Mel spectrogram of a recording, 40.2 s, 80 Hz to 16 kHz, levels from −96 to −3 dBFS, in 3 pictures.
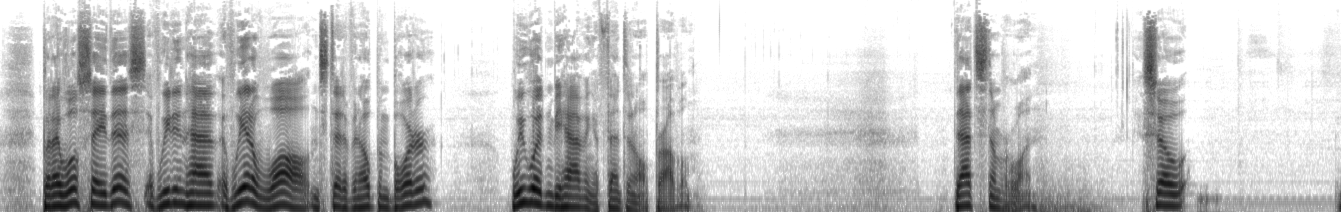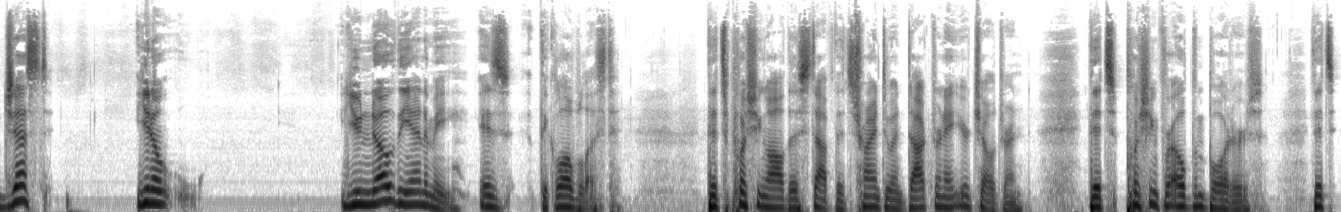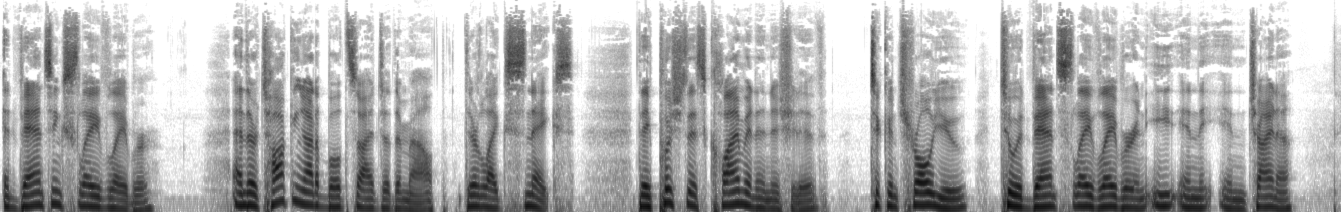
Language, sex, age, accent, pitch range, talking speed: English, male, 50-69, American, 110-150 Hz, 130 wpm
